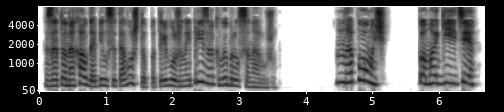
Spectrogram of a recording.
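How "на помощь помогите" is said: pitiful cry for help. A narrator's reading. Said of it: "жалобно вскрикнула я".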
